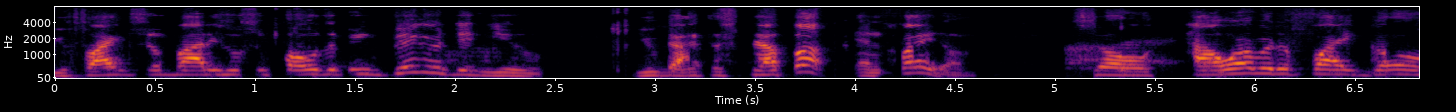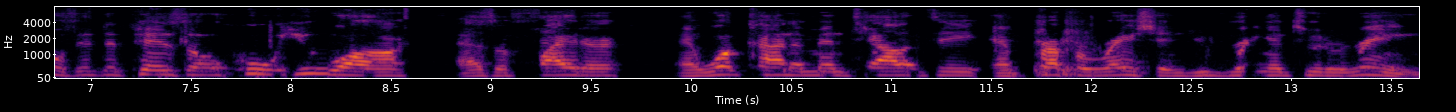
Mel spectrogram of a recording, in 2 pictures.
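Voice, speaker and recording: Speaking at a moderate pace in an ordinary speaking voice, a man uses a fairly high pitch with ordinary pitch variation and big swings in loudness, in a dry, close sound with no echo. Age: 60s. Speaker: boxing commentator. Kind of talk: panel discussion.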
